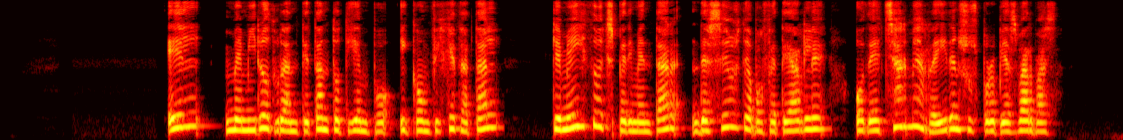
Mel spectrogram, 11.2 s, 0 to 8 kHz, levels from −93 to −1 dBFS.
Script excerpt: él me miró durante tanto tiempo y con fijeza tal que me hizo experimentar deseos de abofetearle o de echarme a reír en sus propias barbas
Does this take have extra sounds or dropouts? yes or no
no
